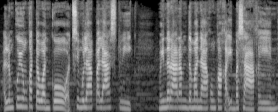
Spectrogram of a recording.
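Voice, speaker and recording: A woman's voice: a little high, fairly even intonation, a little fast, pushed and bright. An actress playing a hurt, defiant young pregnant woman in a Tagalog radio drama, speaking with emotional reproach. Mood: anxious, upset. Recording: music bed behind the voice.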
